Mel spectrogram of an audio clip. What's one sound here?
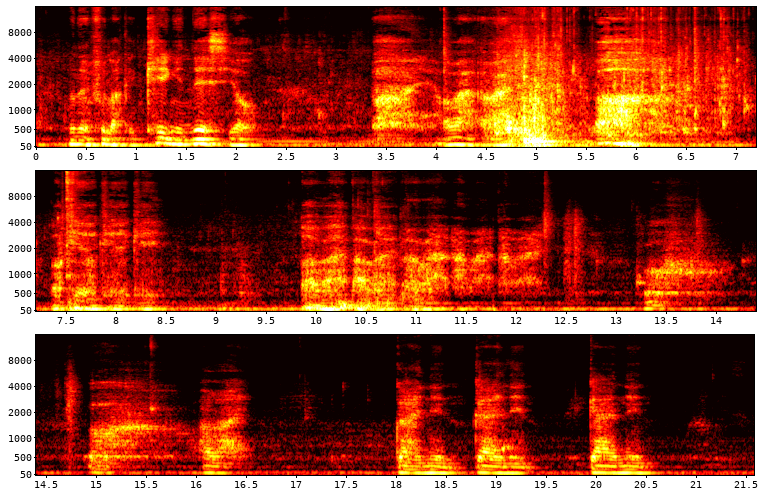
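Foamy water swirls and bubbles up close.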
